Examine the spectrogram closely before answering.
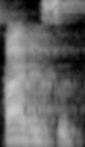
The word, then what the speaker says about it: قرض: کچھ روپیہ قرض مانگا۔ اب دیکھیے قرض کا تلفظ، قرض، مگر سب نے ٹکا سا جواب دے دیا۔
